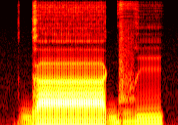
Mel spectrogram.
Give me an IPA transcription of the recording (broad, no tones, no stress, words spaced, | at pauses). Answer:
ɡaːɡvi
